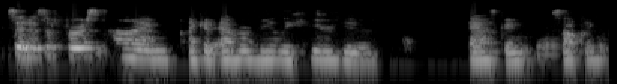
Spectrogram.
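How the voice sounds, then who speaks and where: A woman's voice: lowish voice, moderate pace, a little hiss or hum. A woman marriage therapist in an interview, explaining ideas and telling stories that she acts out with quoted voices. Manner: animated storyteller, acts out quoted speech. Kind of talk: conversational interview. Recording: muffled lo-fi sound.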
